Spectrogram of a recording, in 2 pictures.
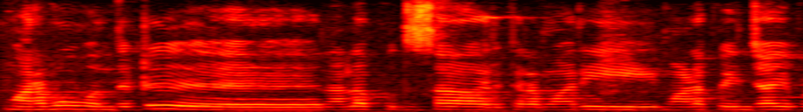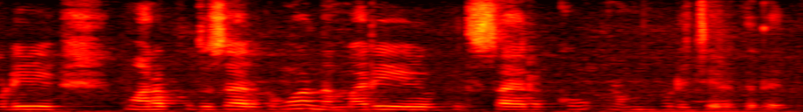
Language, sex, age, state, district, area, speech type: Tamil, female, 30-45, Tamil Nadu, Salem, rural, spontaneous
